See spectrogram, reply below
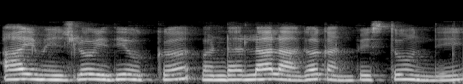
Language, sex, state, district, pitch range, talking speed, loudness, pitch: Telugu, female, Andhra Pradesh, Sri Satya Sai, 210-230 Hz, 115 wpm, -13 LUFS, 220 Hz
